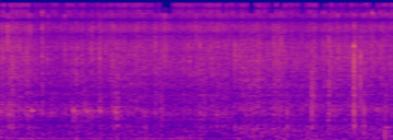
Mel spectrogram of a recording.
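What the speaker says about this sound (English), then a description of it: "Because my carrots are raw, I'm going to add them next. Let them cook just a couple minutes." Raw carrots for fried rice sizzle steadily in a hot pan, giving a bright, even crackle with occasional pops. It is close and continuous with no voices.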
